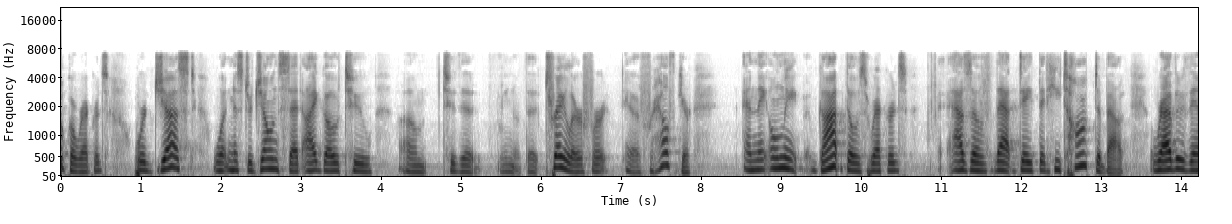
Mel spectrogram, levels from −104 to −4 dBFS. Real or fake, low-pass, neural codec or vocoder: fake; 7.2 kHz; codec, 16 kHz, 8 kbps, FunCodec, trained on LibriTTS, 25 frames a second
